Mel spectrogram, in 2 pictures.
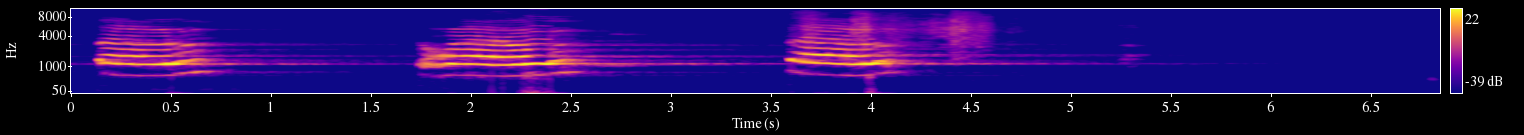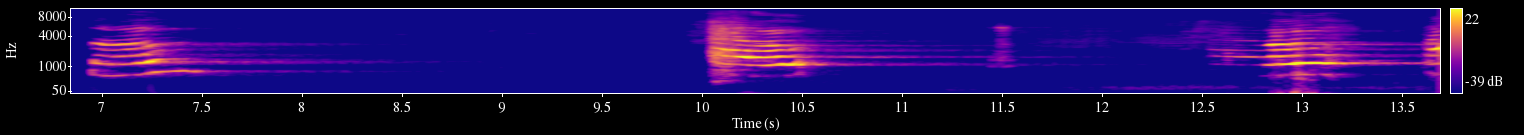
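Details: Six meows spaced unevenly from a cat in heat, some short and clipped, others stretched into wavering cries, separated by silent pauses of several seconds.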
